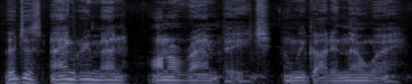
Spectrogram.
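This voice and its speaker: Calm, low-voiced outlaw. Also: male voice, fairly quick, no room sound. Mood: sober. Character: calm, watchful, loyal male outlaw companion. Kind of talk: video game cutscene acting. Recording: loud music behind the voice.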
